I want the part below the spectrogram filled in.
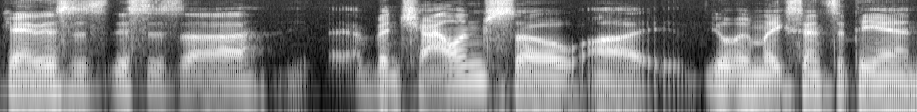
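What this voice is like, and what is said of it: Usual voice. Nothing is said of it.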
